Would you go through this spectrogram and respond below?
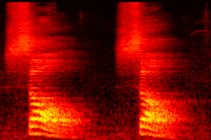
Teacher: Sulfa you can see contains a schwa here, contains a neutral vowel in the beginning.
